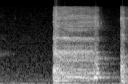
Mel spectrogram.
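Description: A person coughs loudly and close up, one long harsh cough followed by a brief second one, with nothing else heard.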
